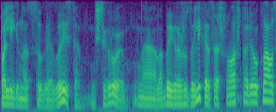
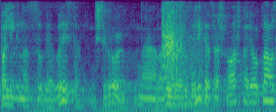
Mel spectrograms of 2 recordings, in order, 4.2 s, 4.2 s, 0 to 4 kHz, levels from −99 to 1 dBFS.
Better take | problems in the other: first | background sound (Skateboard); 4 dB above the speech // room echo; dies away in 0.6 s

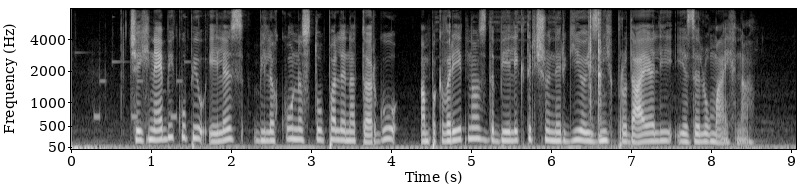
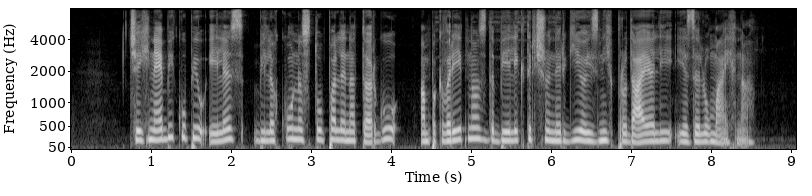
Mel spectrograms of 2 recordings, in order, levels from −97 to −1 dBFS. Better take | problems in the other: second | background sound (Telephone + Engine starting / Car); 10 dB below the speech

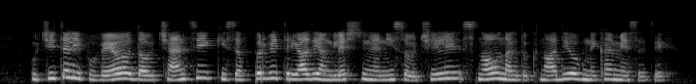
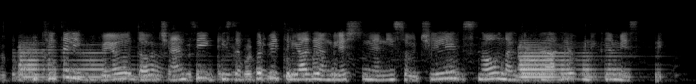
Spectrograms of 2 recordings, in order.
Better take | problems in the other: first | noise reduction (neural mask model RNNoise)

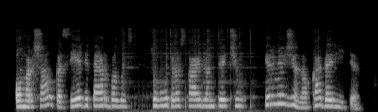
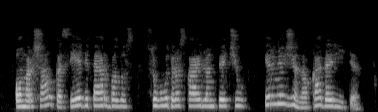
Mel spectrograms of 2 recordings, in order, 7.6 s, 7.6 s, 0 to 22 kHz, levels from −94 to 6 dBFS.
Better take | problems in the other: second | noise reduction (neural separator model SepFormer DNS4)

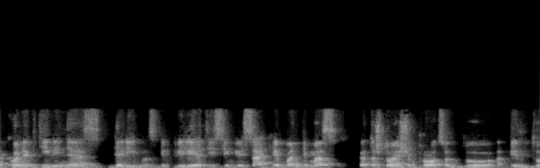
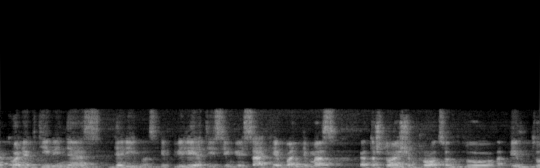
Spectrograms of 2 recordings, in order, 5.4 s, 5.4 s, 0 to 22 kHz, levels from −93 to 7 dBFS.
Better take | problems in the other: first | room echo; dies away in 2.3 s

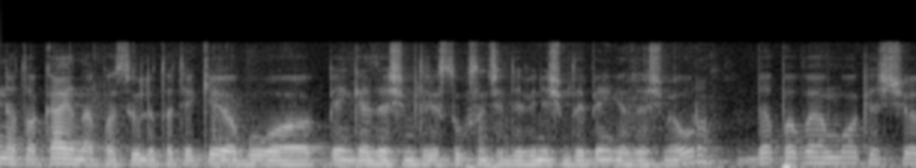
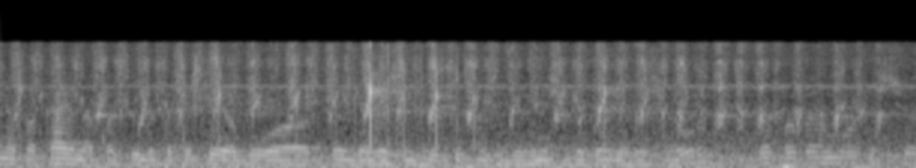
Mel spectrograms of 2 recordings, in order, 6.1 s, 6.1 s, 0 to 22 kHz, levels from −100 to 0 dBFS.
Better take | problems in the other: first | background sound (Hands); 1 dB above the speech

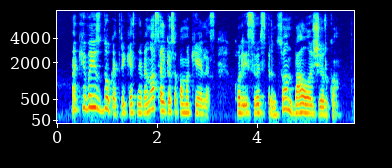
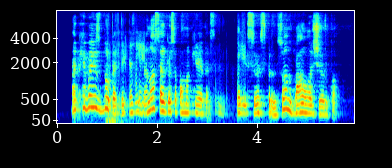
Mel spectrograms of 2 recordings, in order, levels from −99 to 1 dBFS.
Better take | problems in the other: first | noise reduction (neural mask model DeepFilterNet 3)

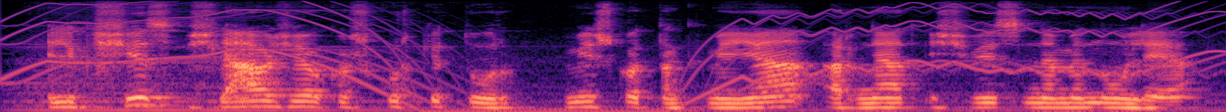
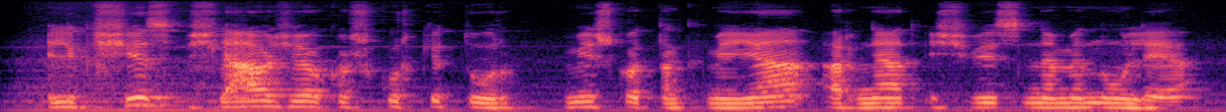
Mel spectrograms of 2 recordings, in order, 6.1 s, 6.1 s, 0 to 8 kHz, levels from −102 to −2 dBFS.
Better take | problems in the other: second | background sound (Musical instrument); 19 dB below the speech

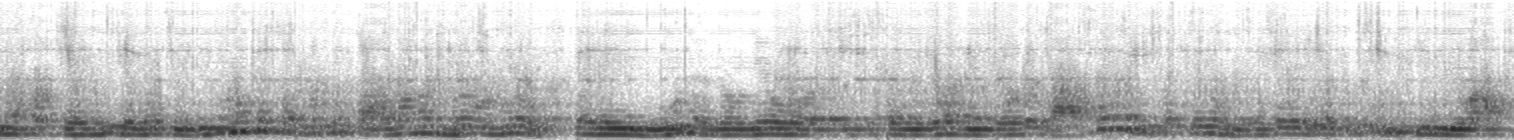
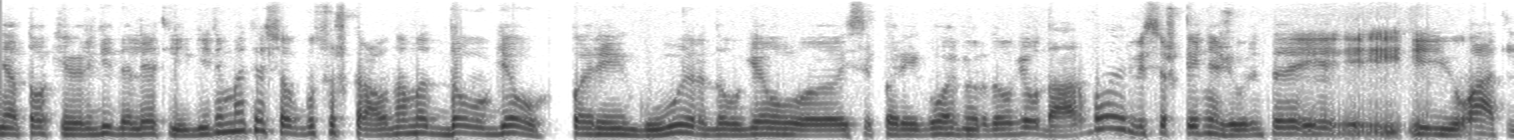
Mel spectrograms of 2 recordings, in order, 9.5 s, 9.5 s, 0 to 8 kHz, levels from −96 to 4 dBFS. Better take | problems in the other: second | noise reduction (neural separator model SepFormer DNS4)

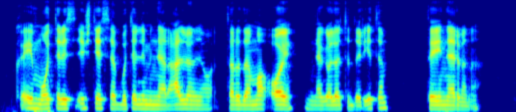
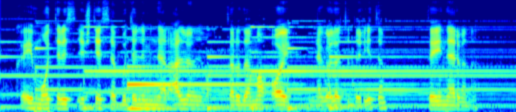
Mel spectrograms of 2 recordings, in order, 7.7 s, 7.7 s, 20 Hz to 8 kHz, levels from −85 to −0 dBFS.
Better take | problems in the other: first | background sound (Chime / Clock); 2 dB below the speech

